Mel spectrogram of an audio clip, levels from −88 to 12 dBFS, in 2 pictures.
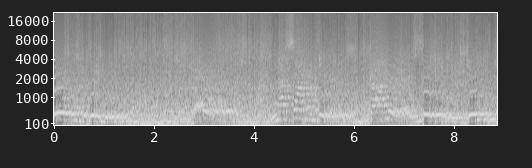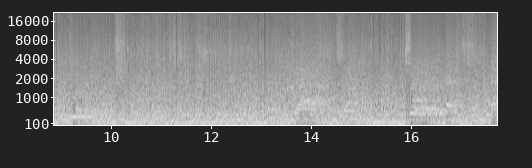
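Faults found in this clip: Signed and unsigned mixed up, whole clip. Wall of harsh, clipped-sounding distortion start to finish; quiet bits blare as loud as everything else, no real dynamics left. Probable component: format handling at capture or decode, likely a 16-bit PCM sign mismatch. Mechanism: top bit flipped, so every zero crossing slams rail to rail. Worth checking the sample format flag first.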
